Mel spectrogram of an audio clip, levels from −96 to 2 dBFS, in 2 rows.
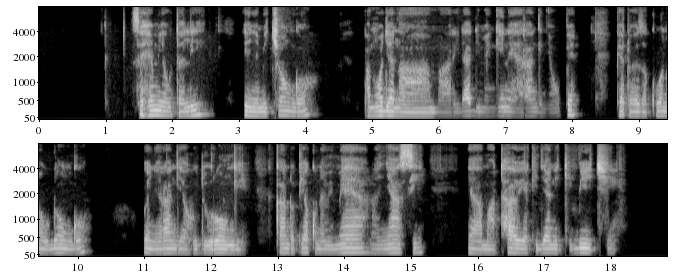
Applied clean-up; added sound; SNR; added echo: none; none; none; none.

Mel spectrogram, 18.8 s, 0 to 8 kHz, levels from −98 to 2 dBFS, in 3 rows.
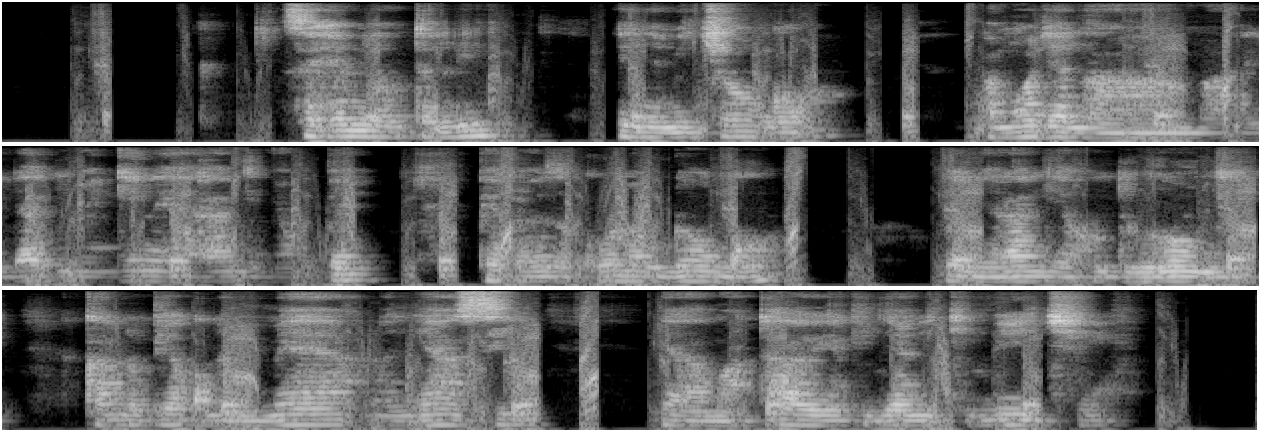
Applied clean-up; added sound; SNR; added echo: neural separator model SepFormer DNS4.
